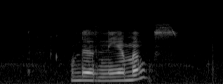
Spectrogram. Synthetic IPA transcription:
ɔndərniəməŋs

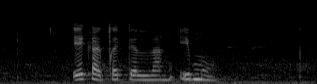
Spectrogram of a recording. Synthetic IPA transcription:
ɪkʼaǀɛtʼɛllaŋ̩ɪmʊ

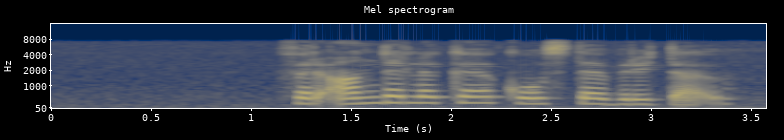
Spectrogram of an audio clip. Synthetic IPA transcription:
fəɾɐ̰ndərləkəkɔstəbɾytɐ̰l

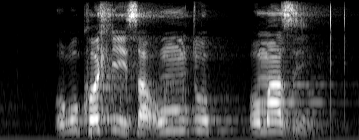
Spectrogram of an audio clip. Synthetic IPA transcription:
uk̬ukʰoɬisaʔum̩tʼu | ɔmazḭːmi

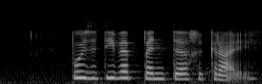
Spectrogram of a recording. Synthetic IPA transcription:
puz̬itivəpəntəχəkrɛ̰j

